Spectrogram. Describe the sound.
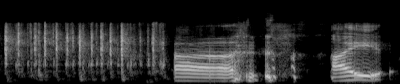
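Typing on a computer keyboard: a rapid run of light clicks for about a second and a half, then drawn-out, tonal vocal sounds with short pauses.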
